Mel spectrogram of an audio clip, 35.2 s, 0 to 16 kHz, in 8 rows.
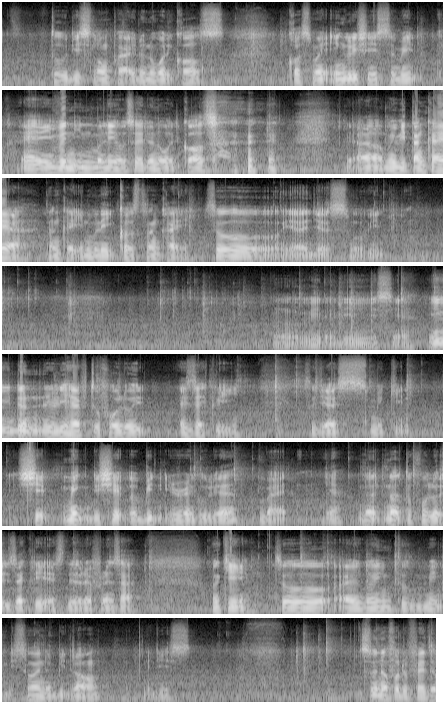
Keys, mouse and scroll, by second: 2.4 click, 3.8 right click, 3.9 Tab, 4.2 1, 4.8 2, 6.4 alt+click, 7.5 alt+click, 8.0 g, 9.4 click, 10.5 alt+click, 11.0 g, 11.6 click, 12.6 alt+click, 13.0 g, 13.4 right click, 13.8 alt+click, 14.1 g, 14.9 right click, 15.2 alt+click, 15.4 g, 16.5 click, 16.6 alt+a, 16.8 Tab, 17.0 alt+a, 17.1 scroll down 1, 17.4 shift+middle click, 17.5 shift+middle click, 17.7 scroll up 1, 18.0 ctrl+s, 18.2 scroll down 1, 18.4-20.2 shift+middle drag, 20.2 ctrl+s, 20.5-22.2 shift+middle drag, 22.2-22.6 scroll up 1, 24.0 click, 24.6 shift+click, 24.8 g, 25.6 right click, 25.9 alt+a, 26.1 scroll down 1, 26.3 shift+middle click, 26.8 ctrl+s, 27.4 shift+middle click, 27.8 ctrl+s, 28.0 shift+middle click, 28.6 scroll up 1, 29.1 click, 29.6 shift+click, 29.9 Tab, 34.1 scroll down 2, 34.3-34.7 shift+middle drag, 34.7 ctrl+s.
